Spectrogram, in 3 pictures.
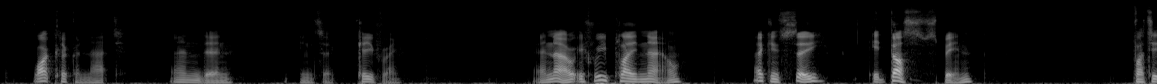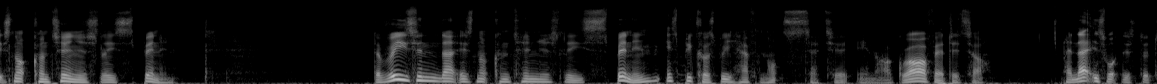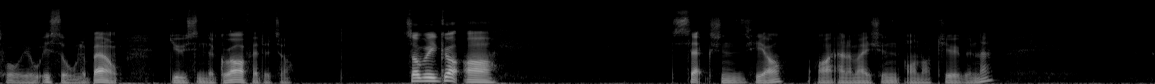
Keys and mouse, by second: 0.1-2.5 drag, 4.8-7.7 drag, 8.5 click, 9.8 click, 14.8 right click, 15.2-16.5 drag, 16.5 right click, 16.6 click, 32.0 right click.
